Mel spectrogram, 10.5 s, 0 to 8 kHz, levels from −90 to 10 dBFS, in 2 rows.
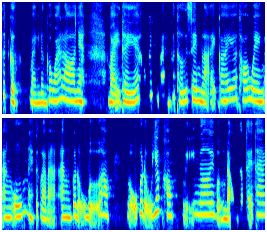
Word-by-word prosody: tích 360 - -5
cực, 240 -4 +6 0.3
bạn 210 -3 0
đừng 210 -1 +2
có 260 - -3
quá 255 +3 -1
lo 260 -4 +1
nha. 240 -1 +5 0.5
Vậy 220 -1 +3
thì 220 -2 +4
á, 260 - +1
hông 300 - -33
biết 370 - -8 0.2
bạn 485 0 -6
có 315 - -6
thử 230 +1 -1
xem 255 -1 +2
lại 220 0 -1
cái, 245 +2 -2
a, 295 +1 -6
thói 260 0 -3
quen 245 -4 +3
ăn 235 +1 +1
uống 255 +8 +3
nè, 255 - -2
tức 265 - -9
là 200 -2 +1
bạn 185 - -5
ăn 235 -1 +2
có 275 - +1
đủ 250 - -1
bữa 475 0 +1
hông? 280 - +1 0.4
Ngủ 480 -2 +1
có 330 - +4
đủ - - 0
giấc 370 +2 +4
không? 280 -2 0 0.2
Nghỉ - - -10
ngơi, 295 0 0
vận 205 -6 +1
động, - - 0
tập 210 - -15
thể - - -4
thao 290 -1 -3
255 Hz, 255 wpm, -26 LUFS, 230-295 Hz, 0.5 s, cực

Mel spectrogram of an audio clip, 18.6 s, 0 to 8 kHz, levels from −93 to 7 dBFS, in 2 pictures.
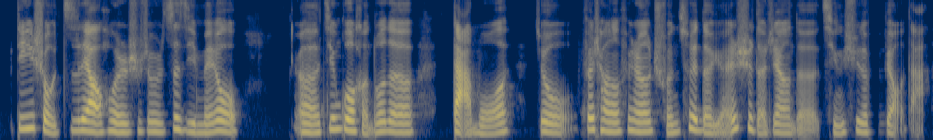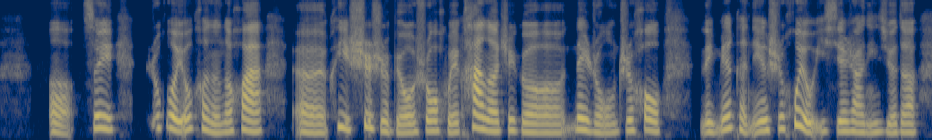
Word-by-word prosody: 第 260 0 0
1 - - +2
手 215 -10 +1
资 220 +5 -7
料， 205 -5 +7
或 200 0 0
者 185 - +1
是 210 +3 -6
就 200 -1 -2
是 190 - -5
自 245 +5 -1
己 195 -4 -4
没 180 0 -2
有， 215 -1 +2 0.6
呃， 185 -2 +2
经 245 +6 -2
过 230 -3 +6
很 215 - -3
多 200 +2 -1
的 185 -2 +1 0.3
打 - - +5
磨， 175 +6 -2 0.2
就 200 +3 -1
非 240 - +3
常 205 -4 +1
非 230 +2 -5
常 200 0 +2
纯 185 -2 -6
粹 240 +4 +1
的、 175 -6 -2
原 225 +7 -2
始 265 - -2
的 - - -5
这 190 - -4
样 170 -1 -1
的 - - -7
情 170 0 -7
绪 205 +2 -6
的 185 - -2
表 - - -4
达。 - - -10 0.6
嗯， - - -1
所 270 - 0
以 250 -2 +1 0.3
如 270 - -7
果 275 -3 +4
有 235 +4 +2
可 255 -3 -1
能 180 -3 0
的 200 +2 0
话， 215 -3 +5 0.3
呃， 180 -3 0
可 305 - -4
以 270 - +1
试 290 +5 0
试 215 -6 -1
比 200 - -4
如 180 +2 +2
说 215 +1 +2
回 190 -3 -2
看 270 +5 +6
了 210 -2 +4
这 225 +2 -2
个 180 -3 0
内 245 -2 +4
容 180 -3 -3
之 220 +2 -1
后， 215 -2 +2 0.4
里 195 +2 -1
面 245 +7 +1
肯 245 -4 -3
定 210 +4 +1
是 250 - -3
会 340 +3 +3
有 195 - +3
一 - - -7
些 210 0 0
让 195 -3 0
您 180 +2 -4
觉 180 -2 -3
得， 185 -1 -1
205 Hz, 255 characters per minute, -23 LUFS, 185-230 Hz, 0.6 s, 料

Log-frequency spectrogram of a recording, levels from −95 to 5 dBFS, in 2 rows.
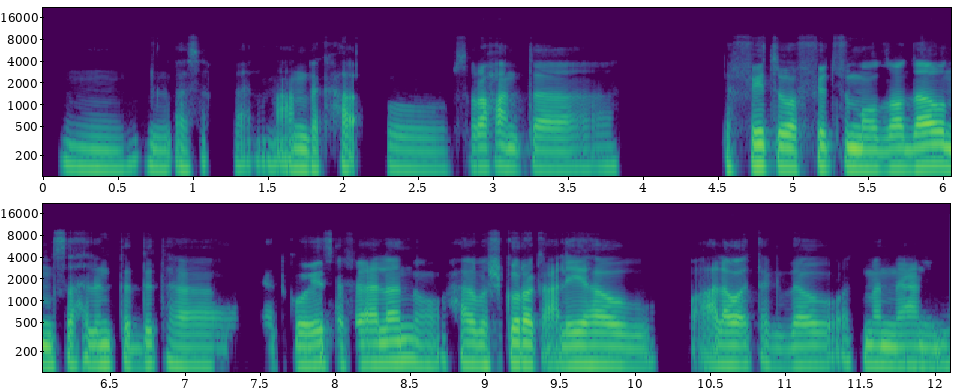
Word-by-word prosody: امم، 120 -3 -6
للأسف 125 +4 -7 0.2
فعلًا 140 +2 -11 0.2
عندك 120 -1 -2
حق، - - -4 0.2
وبصراحة 120 +2 -4
أنت 120 -2 -2 1.1
كفّيت 135 +3 +2
ووفّيت 130 +1 +2
في 135 - -12
الموضوع 125 0 +4
ده، 130 +3 +7
والنصيحة 125 -2 +2
اللي 125 0 0
أنت 125 -1 -2
اديتها 115 -1 -3 0.3
كانت 115 -2 -16
كويسة 125 +2 +1
فعلًا، 130 +3 +2
وحابب 125 0 -2
أشكرك 130 +1 +3
عليها 120 0 +3 0.6
وعلى 120 - 0
وقتك 120 0 +1
ده 120 +2 0
وأتمنى 120 -2 -2
يعني 120 0 -2
إن 120 +1 -6
125 Hz, 140 wpm, -26 LUFS, 120-130 Hz, 1.1 s, ده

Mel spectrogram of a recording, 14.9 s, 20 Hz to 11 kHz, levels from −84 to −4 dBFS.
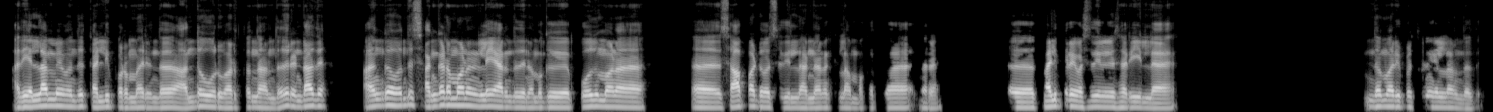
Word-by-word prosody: அது - - 0
எல்லாமே 150 +2 +4
வந்து 135 +1 -1
தள்ளிப் 130 +2 0
போற 120 -1 -1
மாரி 120 0 0
இருந்தது. 115 +1 +1
அந்த 115 +6 -2
ஒரு 130 - 0
வருத்தம் 115 +2 -3
தான் 115 - +2
இருந்தது. 110 +7 -1
2ஆவது 145 +2 +3 0.5
அங்க 150 +4 0
வந்து 155 - -2
சங்கடமான 160 +4 +3
நிலையா 140 -1 +4
இருந்தது. 120 -1 -2
நமக்கு 115 +1 -2 0.3
போதுமான 135 -1 +2 0.9
ஆ - - +5 0.3
சாப்பாடு 130 0 +2
வசதி 115 -1 -6
இல்ல, 110 -1 0
அந்நேரம் 110 0 -2
கிளம்பாக்காத்துல, 110 +1 -4 0.8
ஆ - - +3 0.3
கழிப்பறை 140 +1 +3
வசதிகள் 125 -1 -1
சரியில்ல. 115 -2 -1 2.1
இந்த 135 0 -1
மாரி 135 -1 +2
பிரச்சனைகள்லாம் 120 -2 -3
இருந்தது. 95 -2 -7
120 Hz, 135 wpm, -23 LUFS, 115-135 Hz, 2.1 s, ஆ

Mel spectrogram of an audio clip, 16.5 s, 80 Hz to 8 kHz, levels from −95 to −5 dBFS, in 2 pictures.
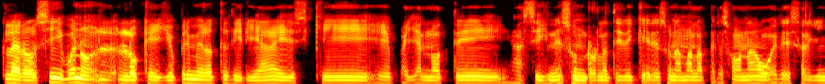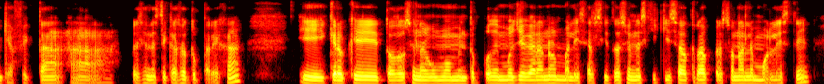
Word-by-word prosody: Claro 125 -5 +6
sí, 155 +6 +5
bueno, 145 -3 +5
l 125 -1 -1
lo 115 -2 +4
que 115 -3 0
yo 120 0 -3
primero 130 -4 +2
te 130 - -5
diría 115 +1 0
es 110 -2 -1
que, 115 +1 0
eh, 115 - -7
vaya, 120 +4 -5
no 115 -2 -2
te 120 +2 -1
asignes 120 -2 -3
un 120 -2 +2
rol 115 0 -2
a 115 - -4
ti 115 - -3
de 115 -1 -3
que - - -4
eres 115 +1 -3
una 115 -1 0
mala 115 0 -2
persona, 115 +1 -2
o 120 -1 +1
eres - - -5
alguien 115 0 -3
que - - -8
afecta, - - -4
ah, - - -6
pues, - - -6
en - - -1
este - - -4
caso - - -1
a - - -10
tu - - -8
pareja. - - -3 0.5
Eh, 115 -3 +4
creo 110 - +5
que 120 -2 +6
todos 115 +2 +1
en 125 - +2
algún 115 0 +1
momento 115 -1 0
podemos 115 +1 0
llegar 115 0 +3
a 120 - +1
normalizar 115 -2 -1
situaciones 120 +1 -1
que 130 - -12
quizá 120 -2 0
a - - +3
otra 120 +1 +1
persona 120 0 -1
le 120 - 0
moleste 115 0 -2
115 Hz, 215 wpm, -26 LUFS, 115-120 Hz, 0.5 s, Claro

